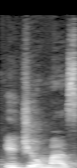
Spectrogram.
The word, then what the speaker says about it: Ijeoma: Remember guys, you're watching What's In Your Kitchen and today we have Eunice from Ijeoma's Kitchen. Yeah, please. Am I pronouncing that right?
